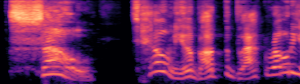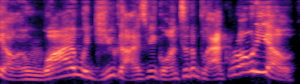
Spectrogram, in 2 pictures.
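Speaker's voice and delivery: high-pitched, mock-innocent interrogation; playful probing. Client digging into the coach's background, playfully probing. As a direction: fish for the answer with exaggerated interest. Acting out her leading question.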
